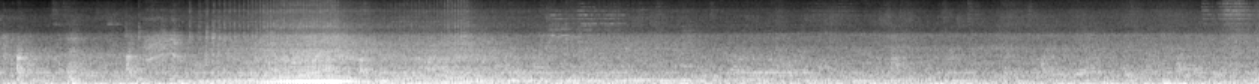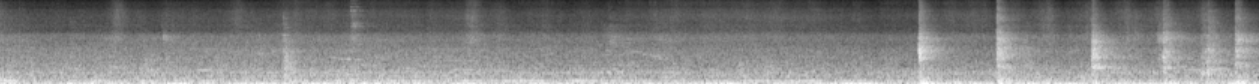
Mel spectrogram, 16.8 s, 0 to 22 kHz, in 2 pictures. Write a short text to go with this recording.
Underground floor, Meat wholesale market, Binaural recordings, Sony PCM D100+ Soundman OKM II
